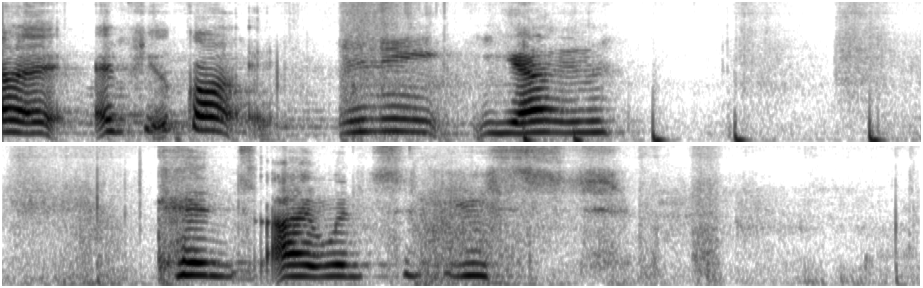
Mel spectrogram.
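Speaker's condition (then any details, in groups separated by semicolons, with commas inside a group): Cerebral palsy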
